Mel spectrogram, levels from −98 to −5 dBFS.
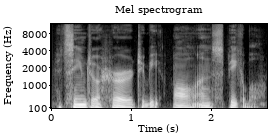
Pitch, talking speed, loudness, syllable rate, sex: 90 Hz, 180 wpm, -18 LUFS, 5.1 syllables/s, male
